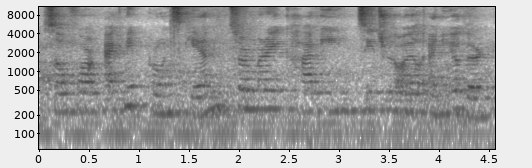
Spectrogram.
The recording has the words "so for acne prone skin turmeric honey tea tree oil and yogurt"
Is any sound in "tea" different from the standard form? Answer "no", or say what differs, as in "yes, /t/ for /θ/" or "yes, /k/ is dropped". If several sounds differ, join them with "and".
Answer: yes, /s/ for /t/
